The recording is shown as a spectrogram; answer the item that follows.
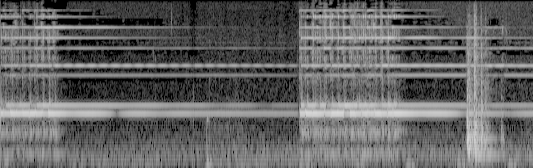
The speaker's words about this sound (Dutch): Het wil me even niet te binnen schieten, dan maar even een hulplijn bellen. Hopelijk wil mijn lieftallige assistente vandaag de telefoon opnemen.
